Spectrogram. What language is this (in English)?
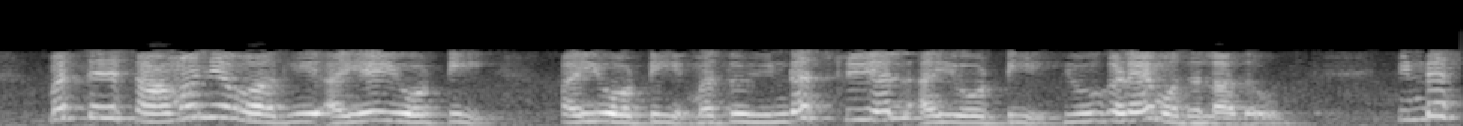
Kannada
